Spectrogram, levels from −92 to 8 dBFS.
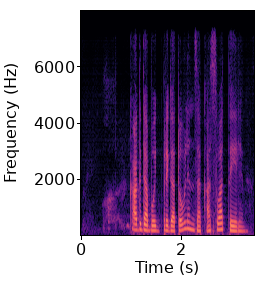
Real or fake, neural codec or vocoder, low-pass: fake; codec, 16 kHz, 1 kbps, X-Codec, HuBERT features, trained on LibriSpeech; 7.2 kHz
